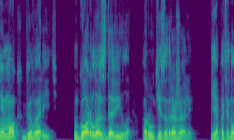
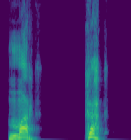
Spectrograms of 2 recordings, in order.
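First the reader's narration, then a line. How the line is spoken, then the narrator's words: Breathless, strained. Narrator (Russian): выдавил задыхаясь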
